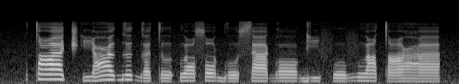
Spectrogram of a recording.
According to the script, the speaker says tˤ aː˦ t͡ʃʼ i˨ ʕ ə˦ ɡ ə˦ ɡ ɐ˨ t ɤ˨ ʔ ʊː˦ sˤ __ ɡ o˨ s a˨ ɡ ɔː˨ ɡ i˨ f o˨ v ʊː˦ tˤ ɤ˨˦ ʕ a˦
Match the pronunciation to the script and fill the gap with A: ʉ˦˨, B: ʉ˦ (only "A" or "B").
B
